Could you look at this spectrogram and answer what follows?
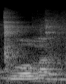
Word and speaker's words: Uoma: Uoma.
